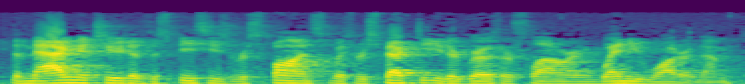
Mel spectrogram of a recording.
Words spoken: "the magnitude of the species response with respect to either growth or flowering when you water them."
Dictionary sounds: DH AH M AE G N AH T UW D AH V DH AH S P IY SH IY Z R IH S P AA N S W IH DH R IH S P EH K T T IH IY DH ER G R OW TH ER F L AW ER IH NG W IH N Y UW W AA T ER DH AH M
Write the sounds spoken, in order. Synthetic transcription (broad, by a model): DH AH M AE G N AH T UW D AH V DH AH S P IY SH IY Z R IH S P AA N S W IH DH R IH S P EH K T T IH IY DH ER G R OW TH ER F L AW ER IH NG W IH N Y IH W AA T ER DH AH M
